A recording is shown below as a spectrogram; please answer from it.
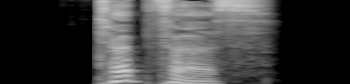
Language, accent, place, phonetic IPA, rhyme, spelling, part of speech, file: German, Germany, Berlin, [ˈtœp͡fɐs], -œp͡fɐs, Töpfers, noun, De-Töpfers.ogg
- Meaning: genitive singular of Töpfer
